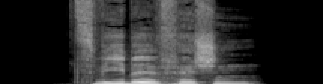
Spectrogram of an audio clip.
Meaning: dative plural of Zwiebelfisch
- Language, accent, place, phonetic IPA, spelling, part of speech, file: German, Germany, Berlin, [ˈt͡sviːbl̩ˌfɪʃn̩], Zwiebelfischen, noun, De-Zwiebelfischen.ogg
